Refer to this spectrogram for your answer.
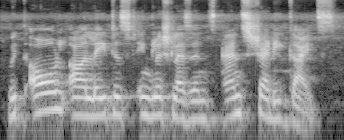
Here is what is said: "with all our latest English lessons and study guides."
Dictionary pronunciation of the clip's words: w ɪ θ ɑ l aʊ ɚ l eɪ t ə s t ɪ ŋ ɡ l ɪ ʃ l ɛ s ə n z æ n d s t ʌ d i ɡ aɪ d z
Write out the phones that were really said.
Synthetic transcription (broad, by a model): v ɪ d ɑ l aʊ ɚ l eɪ t ə s t ɪ ŋ ɡ l ɪ ʃ l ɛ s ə n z æ n d s t ʌ d i ɡ aɪ d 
